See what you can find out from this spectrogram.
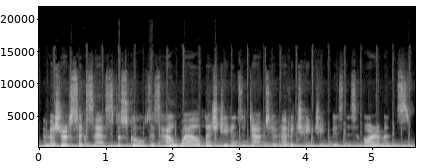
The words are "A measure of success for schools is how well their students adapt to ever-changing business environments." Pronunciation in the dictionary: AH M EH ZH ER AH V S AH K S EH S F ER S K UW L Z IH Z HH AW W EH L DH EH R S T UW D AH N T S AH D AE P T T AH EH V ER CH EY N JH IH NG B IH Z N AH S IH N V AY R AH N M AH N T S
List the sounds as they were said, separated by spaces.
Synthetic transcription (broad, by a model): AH M EH ZH ER AH V S AH K S EH S F ER S K UW L Z IH Z HH AW W EH L DH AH R S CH UW D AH N T S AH D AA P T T EH V ER CH EY N JH IH NG B IH Z N AH S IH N V AY R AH N M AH N T S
